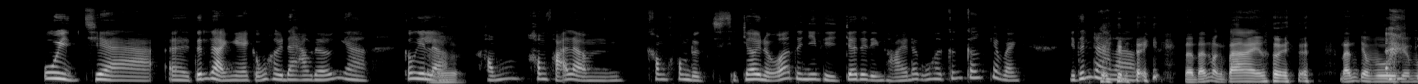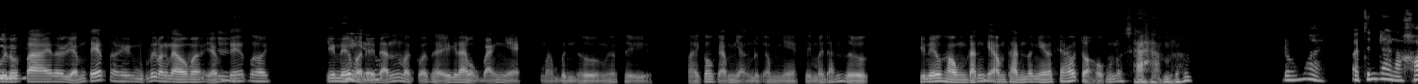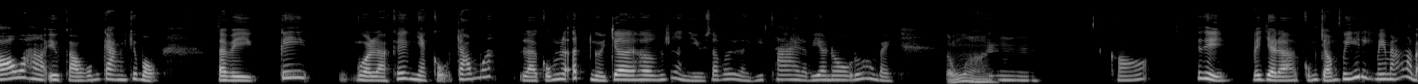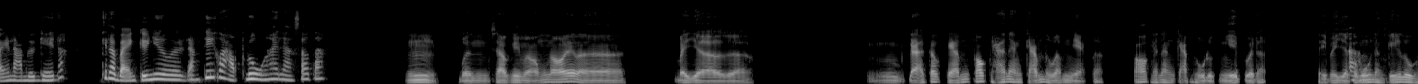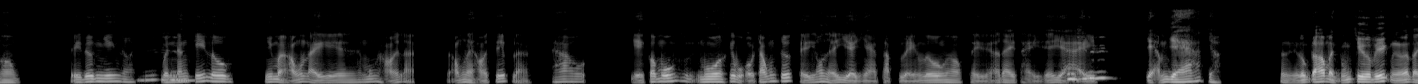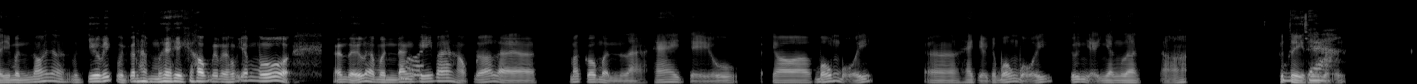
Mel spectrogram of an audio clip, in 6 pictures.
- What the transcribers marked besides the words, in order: tapping; laugh; laughing while speaking: "Đấy"; laughing while speaking: "thôi"; laugh; laughing while speaking: "xàm lắm"; laugh; laughing while speaking: "đam mê hay không"
- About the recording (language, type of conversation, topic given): Vietnamese, podcast, Bạn có thể kể về lần bạn tình cờ tìm thấy đam mê của mình không?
